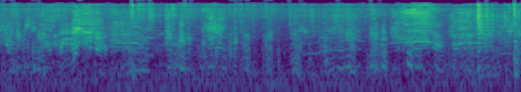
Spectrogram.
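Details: Village farm ducks in Andhra Pradesh, India, being fed with chickens and geese; busy, harsh overlapping quacks and honks fill the clip, with a brighter nasal burst early on.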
